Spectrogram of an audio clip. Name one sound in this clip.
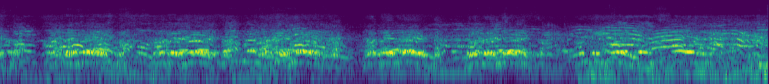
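A crowd of people shouts and chants loudly outdoors close by.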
